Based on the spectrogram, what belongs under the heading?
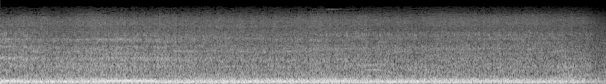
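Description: Bugatti Veyron Grand Sport's W16 engine running at low revs as the car creeps up a transporter ramp: a low, steady rumble with slight rises in pitch near the start and again about a second in, dropping a little in level near the end.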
